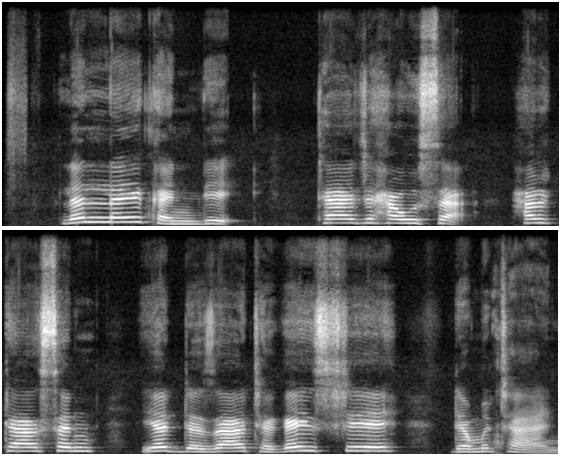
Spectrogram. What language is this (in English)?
Hausa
